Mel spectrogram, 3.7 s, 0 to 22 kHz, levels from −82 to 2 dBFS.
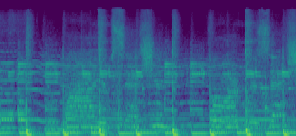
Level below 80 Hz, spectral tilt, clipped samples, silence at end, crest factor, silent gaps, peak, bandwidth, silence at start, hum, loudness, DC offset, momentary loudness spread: -30 dBFS; -5 dB/octave; under 0.1%; 0 s; 18 dB; none; -6 dBFS; 17 kHz; 0 s; none; -25 LUFS; under 0.1%; 2 LU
